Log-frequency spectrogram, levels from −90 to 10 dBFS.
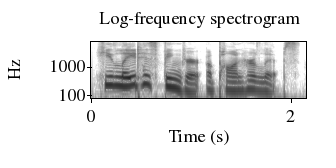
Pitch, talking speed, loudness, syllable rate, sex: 185 Hz, 195 wpm, -17 LUFS, 4.5 syllables/s, female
